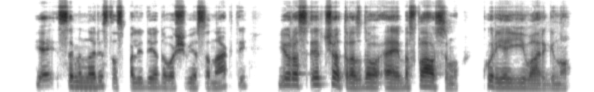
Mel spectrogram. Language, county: Lithuanian, Klaipėda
